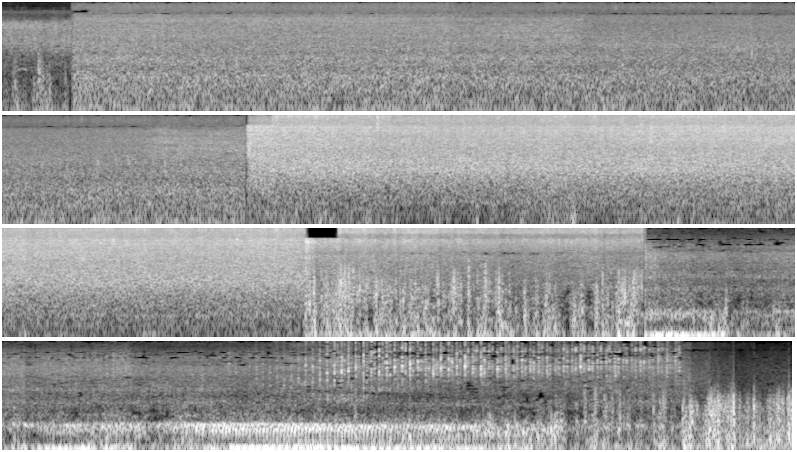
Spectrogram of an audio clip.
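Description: Steady storm noise from typhoon footage, with heavy rain pouring on trees in the loudest stretch through the middle. After a cut in the last third, a vehicle engine runs with a low, steady hum.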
